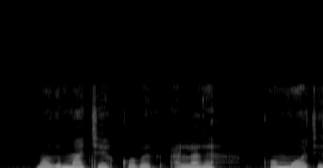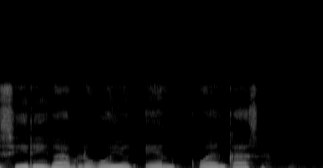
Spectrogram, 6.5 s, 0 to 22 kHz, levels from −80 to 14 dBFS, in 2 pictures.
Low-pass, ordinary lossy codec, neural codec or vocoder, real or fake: 10.8 kHz; none; none; real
